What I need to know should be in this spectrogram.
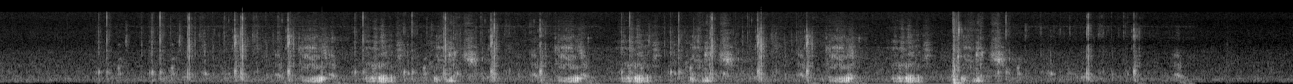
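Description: Lions tear and crunch at a carcass as they feed.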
